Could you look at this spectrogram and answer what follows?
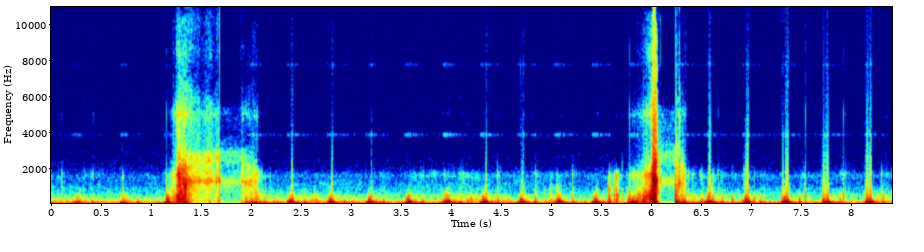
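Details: Young male's own fast heartbeat, felt and visibly pounding in his chest: fast, somewhat irregular low thumping around 150 a minute, with brief rustling; rapid heartbeat.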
